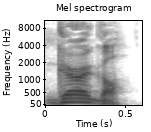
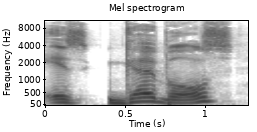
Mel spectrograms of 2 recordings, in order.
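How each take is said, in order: First: The name is said like the word gurgle. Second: The name is said as Goebbels. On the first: The speaker calls it wrong. "Yes, gurgle" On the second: The speaker calls it right. "what I would say is Goebbels"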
